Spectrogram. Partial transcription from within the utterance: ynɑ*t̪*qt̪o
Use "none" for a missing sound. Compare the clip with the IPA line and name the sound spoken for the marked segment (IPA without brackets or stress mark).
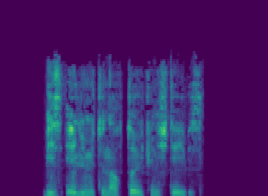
none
